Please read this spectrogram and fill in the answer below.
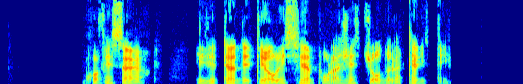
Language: French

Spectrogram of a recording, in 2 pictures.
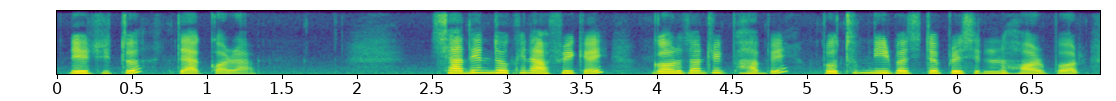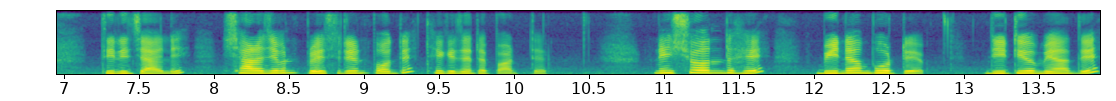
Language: Bangla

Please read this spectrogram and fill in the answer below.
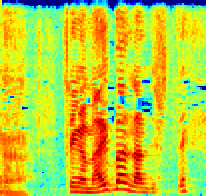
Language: Japanese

